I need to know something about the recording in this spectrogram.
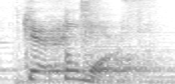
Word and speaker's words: Chaetomorpha: Se escreve chaetomorfa, mas se pronuncia ketomorfa.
